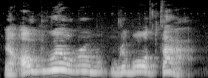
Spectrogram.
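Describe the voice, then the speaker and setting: A man's voice: very high-pitched, sing-song, measured pace. A British man talking casually and animatedly as game master, recapping a tabletop role-playing session and acting out little asides. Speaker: game master, host of a tabletop RPG vidcast.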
